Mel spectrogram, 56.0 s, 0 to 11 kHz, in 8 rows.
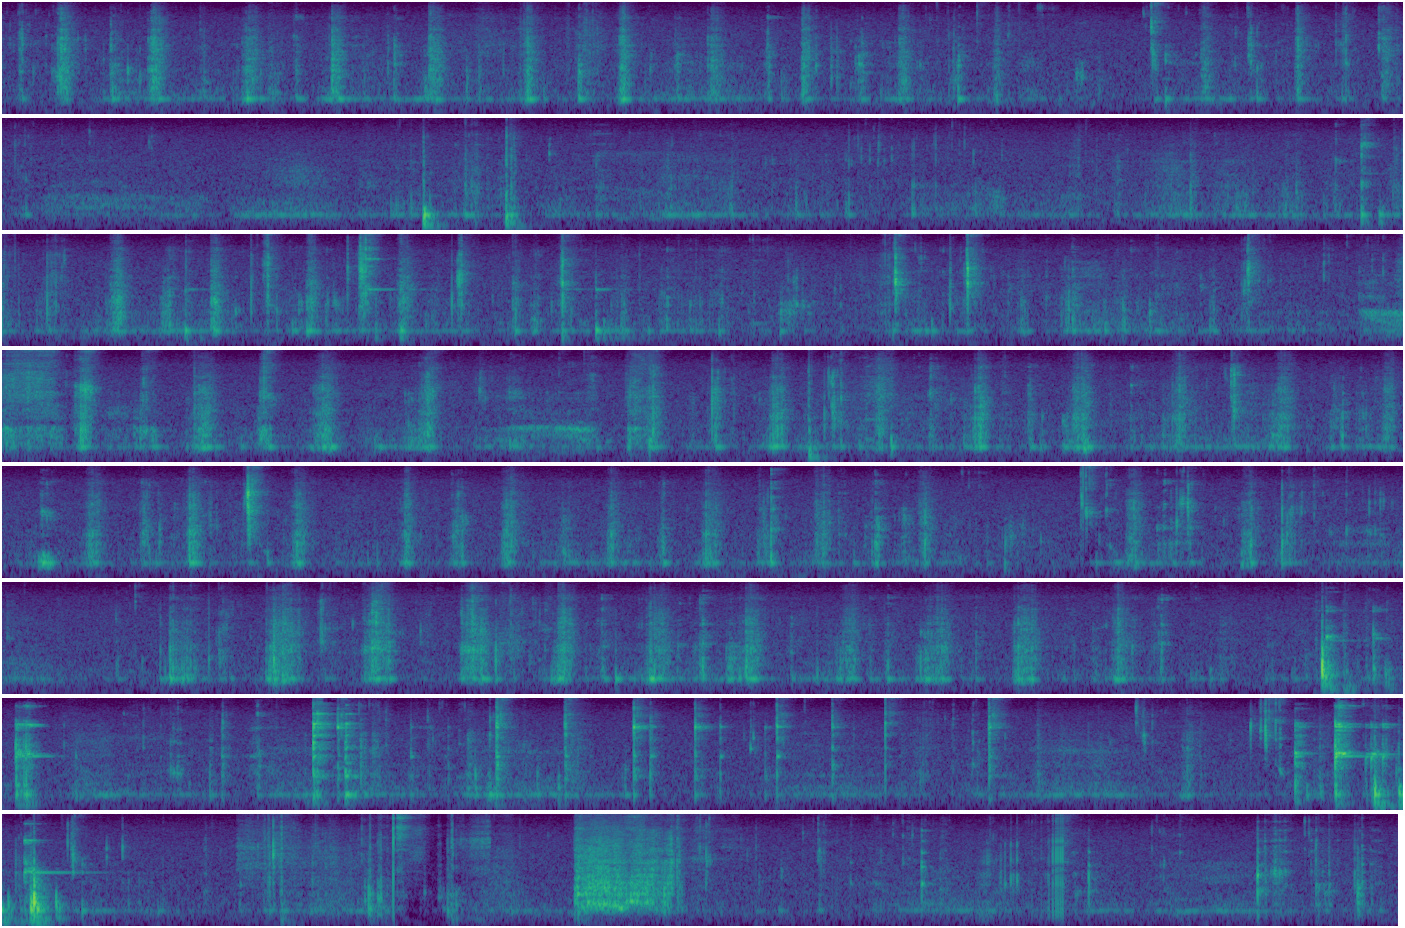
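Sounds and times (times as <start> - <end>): crunchy chewing: 0.0 - 7.5, 35.7 - 41.1
faint steady hum: 0.0 - 56.0.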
